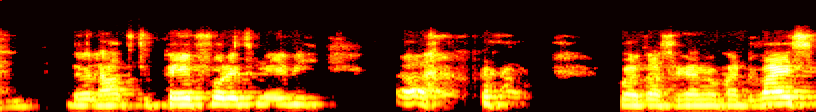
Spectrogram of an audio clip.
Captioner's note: chuckles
